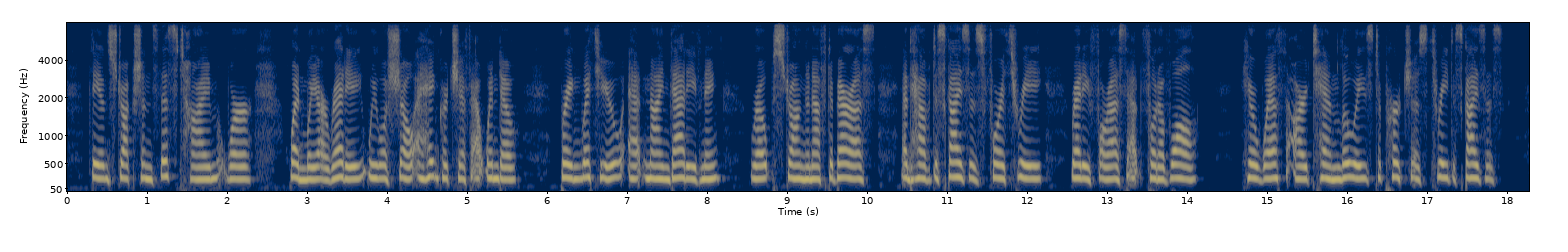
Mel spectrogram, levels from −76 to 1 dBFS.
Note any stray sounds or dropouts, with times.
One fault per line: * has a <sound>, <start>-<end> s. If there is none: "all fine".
all fine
